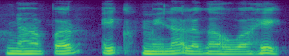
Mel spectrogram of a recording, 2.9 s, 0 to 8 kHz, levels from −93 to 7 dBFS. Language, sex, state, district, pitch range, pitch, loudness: Hindi, male, Madhya Pradesh, Dhar, 130-150 Hz, 135 Hz, -17 LUFS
